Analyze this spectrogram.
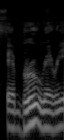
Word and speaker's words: February: this um very short month of february of february as it's correctly pronounced um but we'll go give it what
